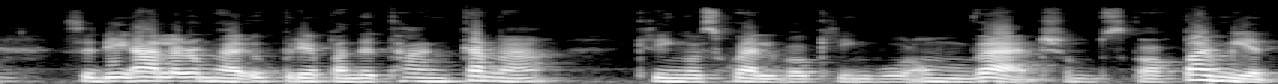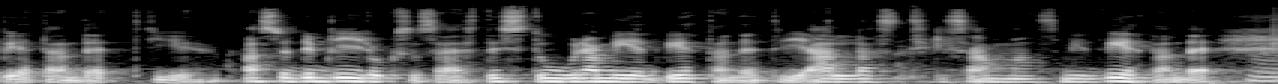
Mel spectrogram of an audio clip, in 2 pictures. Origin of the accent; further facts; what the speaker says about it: Chile; now in Sweden; ja men så här, ja men jag ser mig själv som chilenare, sen plötsligt ser jag mig själv som svensk chilenare, sen plötsligt ser jag mig som en del av det internationella samfundet.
